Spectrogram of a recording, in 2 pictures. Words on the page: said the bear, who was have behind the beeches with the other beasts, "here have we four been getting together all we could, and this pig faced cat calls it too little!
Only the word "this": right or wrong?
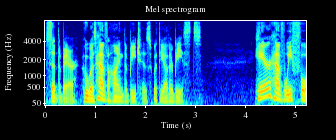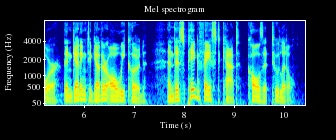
right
